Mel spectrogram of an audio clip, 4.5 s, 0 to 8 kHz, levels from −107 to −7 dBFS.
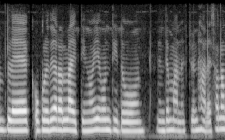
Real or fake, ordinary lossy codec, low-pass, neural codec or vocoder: real; none; 7.2 kHz; none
